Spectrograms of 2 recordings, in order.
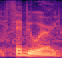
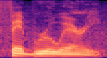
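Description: First: The r after the b is left out. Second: The r after the b is clearly pronounced. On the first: "I don't put that first R in there... the same way I say it" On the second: "February has another R in it right after the B. Like, it's February"

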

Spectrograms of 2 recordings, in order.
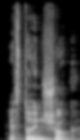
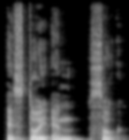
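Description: First: The last word begins with an 'sh' sound. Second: The last word begins with a plain 's' sound. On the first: The speaker calls it right. "нормальный вариант и правильный будет «Estoy en shock»" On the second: The speaker calls it wrong. "В центральной части Испании можно услышать даже «сок»"

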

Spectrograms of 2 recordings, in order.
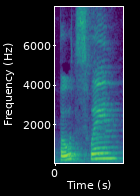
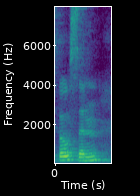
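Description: First: The word is said as spelled, boat-swain. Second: The word is contracted to two short syllables, bosun. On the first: The speaker calls it wrong. "I'm going to say this wrong because I do it every single time" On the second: The speaker calls it right.

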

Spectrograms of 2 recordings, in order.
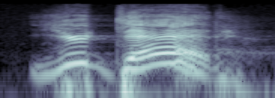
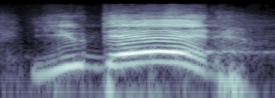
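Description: First: It is said in a plain, mild way. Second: It is said in a strong, forceful way.

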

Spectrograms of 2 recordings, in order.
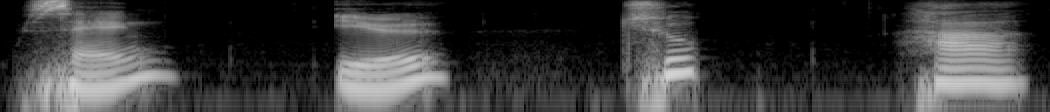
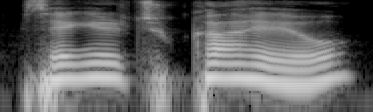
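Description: First: It is said slowly. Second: It is said fast.

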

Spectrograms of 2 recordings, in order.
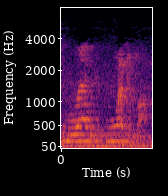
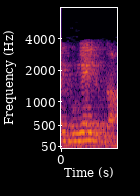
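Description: First: The middle consonant is a w sound. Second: The middle consonant is a y sound. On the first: The speaker calls it wrong. "مش بويضة" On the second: The speaker calls it right. "هي بويضة"

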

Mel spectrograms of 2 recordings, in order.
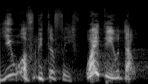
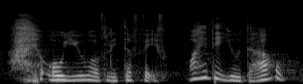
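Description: First: It is said in an angry, scolding tone. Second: It is said in a gentle, tender tone.

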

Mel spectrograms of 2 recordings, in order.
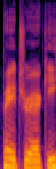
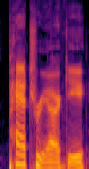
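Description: First: The word is said in a standard accent. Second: The word is said in a Canadian accent. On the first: "he never Says the word patriarchy" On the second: "He says patriarchy. In a Canadian way"

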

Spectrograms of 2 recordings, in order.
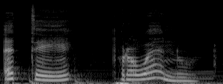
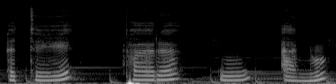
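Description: First: It is said at normal speed, words merged. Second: It is said slowly, each word separate.

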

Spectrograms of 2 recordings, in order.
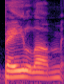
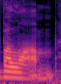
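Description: First: The name is pronounced the English way. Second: The name is pronounced in a non-English way.

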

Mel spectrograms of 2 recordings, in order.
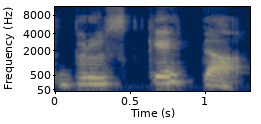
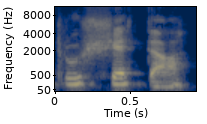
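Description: First: The middle consonant is said as 'sk'. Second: The middle consonant is said as 'sh'. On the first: The speaker calls it right. "It's a sk sound. It's bruschetta" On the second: The speaker calls it wrong. "People call it bruschetta. Please do understand that it's not a sh sound"

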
